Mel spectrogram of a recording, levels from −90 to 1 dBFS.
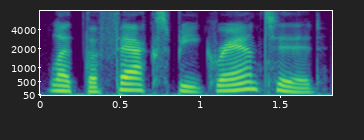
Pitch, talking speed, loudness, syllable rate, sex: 185 Hz, 165 wpm, -16 LUFS, 3.6 syllables/s, female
